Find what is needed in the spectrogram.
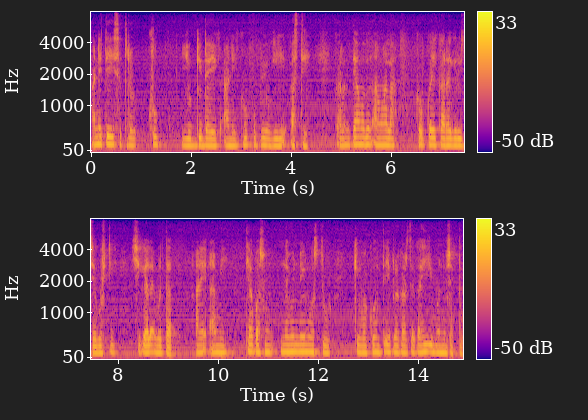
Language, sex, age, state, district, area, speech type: Marathi, male, 18-30, Maharashtra, Buldhana, urban, spontaneous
